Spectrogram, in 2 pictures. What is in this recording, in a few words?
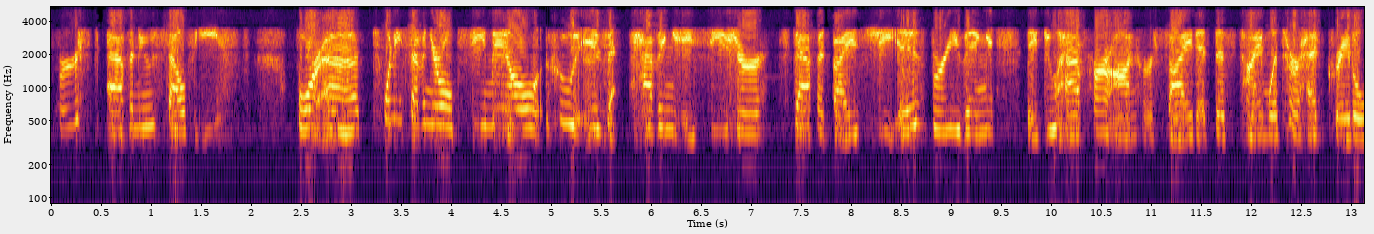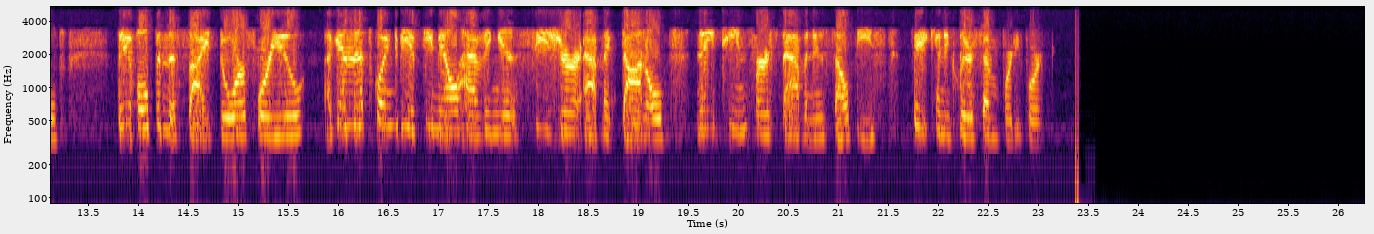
Oelwein Ambulance, dispatch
